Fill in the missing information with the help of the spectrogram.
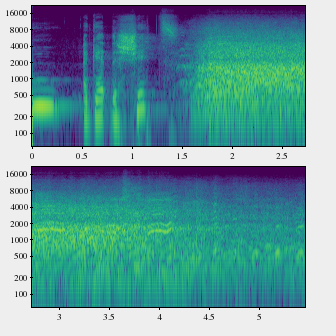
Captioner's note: audience laughing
